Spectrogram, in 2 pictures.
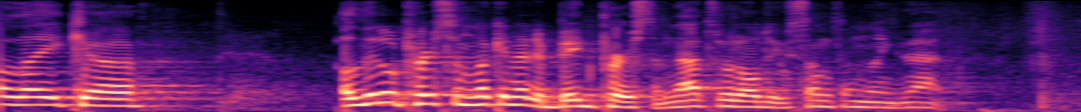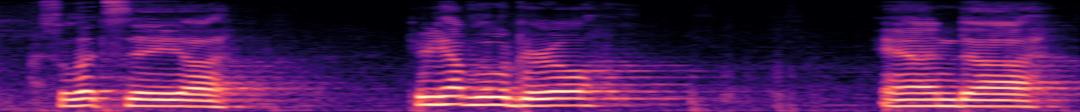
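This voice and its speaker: A man with a fairly high voice gives an informal Bible teaching, chatty and upbeat, and has the listeners repeat words after him. He is recorded in a room with a long, echoing reverb around his voice. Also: dark tone. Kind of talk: casual interactive Bible teaching.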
